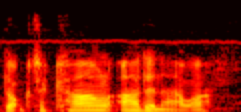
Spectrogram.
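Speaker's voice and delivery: ordinary talk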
